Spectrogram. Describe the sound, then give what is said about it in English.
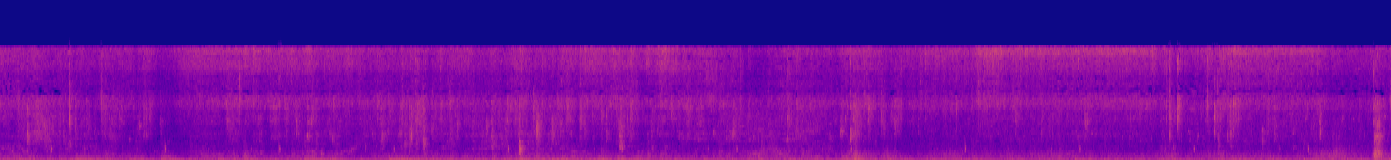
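Running water rinses Luxetrue soap lather off skin, a steady, fairly faint splashing stream that continues evenly throughout with no talk. “See, I just rinsed. It rinses clean.”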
